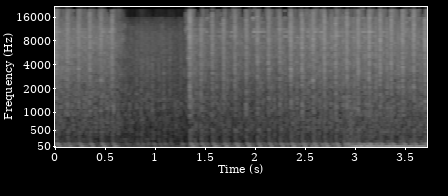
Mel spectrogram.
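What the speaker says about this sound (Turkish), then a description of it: "Bak bak bak köprüden sıkıyor" Rapid automatic gunfire in the vehicle combat video game Crossout, a dense continuous rattle of shots with a brief lull before the firing resumes louder, with no talking.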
